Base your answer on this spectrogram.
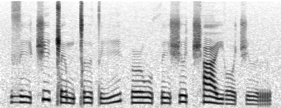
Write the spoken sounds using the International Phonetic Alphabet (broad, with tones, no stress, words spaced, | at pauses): zi˨˩t͡ʃi˦˨ǁɪ˨˩m ǀɨ˨˩ti˨˥ | ɹu˨˩θi˨˩ ʃɨ˦˨t͡ʃʰa˦˨ jɤ˨˩t͡ʃɨ˨˩r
